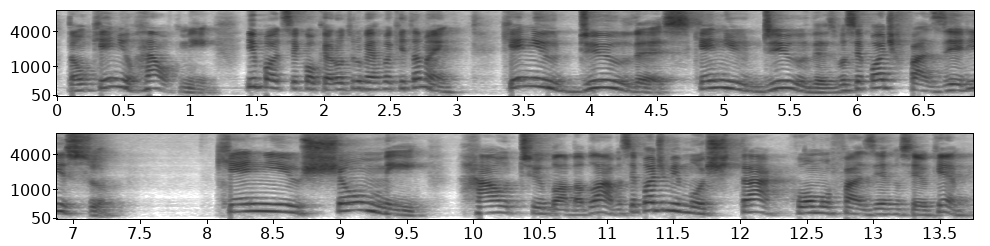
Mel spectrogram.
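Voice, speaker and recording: A man teaching English in an online lesson, patiently explaining and repeating example phrases slowly. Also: fairly high pitch, fairly bright tone, reverberant.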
